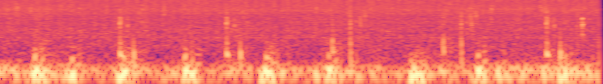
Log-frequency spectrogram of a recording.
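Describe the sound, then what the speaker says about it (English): A heartbeat sound effect from the video game Kidnapped thumps low and steady in rapid double beats, repeating evenly throughout at a moderate level with no talking over it. "Heartbeat, heartbeat."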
